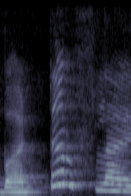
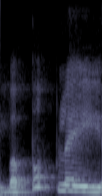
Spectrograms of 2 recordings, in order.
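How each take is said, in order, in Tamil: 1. வார்த்தையின் ஒவ்வொரு மெய்யெழுத்தும் முழுமையாக உச்சரிக்கப்படுகிறது. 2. மெய்யெழுத்துகள் எளிமையாக்கப்பட்டு, குழந்தைத்தனமாக, திரும்பத் திரும்ப 'p' ஒலிகளாக மாறியுள்ளன. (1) "அதை மாடிஃபை பண்ணி கொடுக்கணும்" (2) "அப்படின்னு அந்த குழந்தை சொல்லுது"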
